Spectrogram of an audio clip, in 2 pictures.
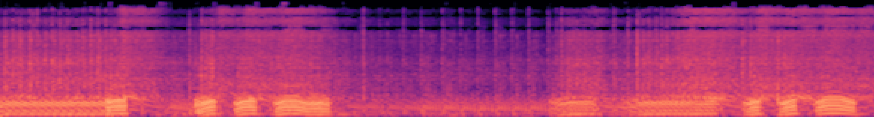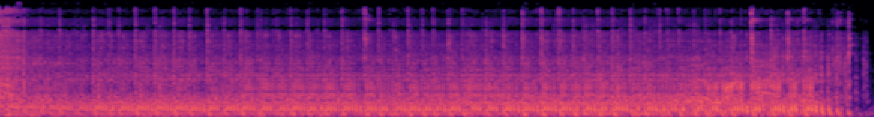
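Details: Craftsman chainsaw that sat unused for years, fueled and on full choke: several rapid pulls on the starter cord in two bursts with no firing or catching; won't start.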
